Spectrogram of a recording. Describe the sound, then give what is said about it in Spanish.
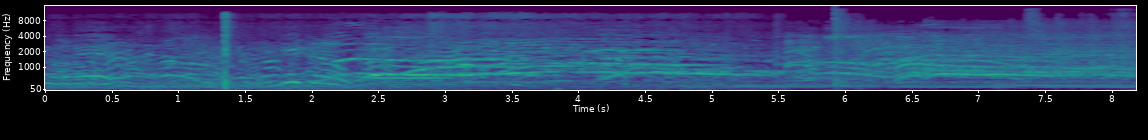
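A crowd at a lottery administration in Las Palmas de Gran Canaria cheers and shouts together, celebrating winning El Gordo, many excited voices overlapping in a loud, continuous roar of whoops, with a couple of sharp bangs cutting through the din. “Así es como festejan el gordo en la administración de lotería, pues que lo ha repartido en Las Palmas de Gran Canaria.”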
